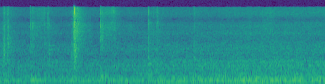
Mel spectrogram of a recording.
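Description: Quiet room with a steady low rumble and a few faint clicks and rustles as tarot cards are handled.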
